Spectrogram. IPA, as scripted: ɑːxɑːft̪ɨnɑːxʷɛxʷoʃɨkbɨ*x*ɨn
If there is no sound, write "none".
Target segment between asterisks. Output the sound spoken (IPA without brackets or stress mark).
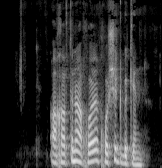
k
